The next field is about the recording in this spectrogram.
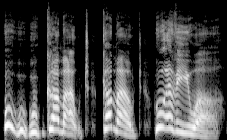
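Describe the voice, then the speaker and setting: A woman voicing an indignant male monkey who shouts and hammers on a door. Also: a little high, very animated, slow, dry recording, clean studio sound, pitched above the performer's own voice, full character voice.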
